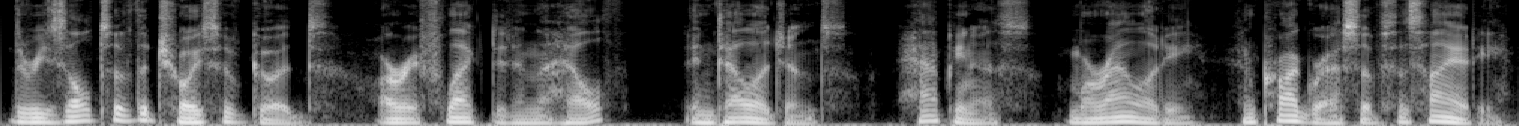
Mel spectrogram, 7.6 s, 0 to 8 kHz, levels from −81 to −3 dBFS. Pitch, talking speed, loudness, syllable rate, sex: 95 Hz, 150 wpm, -17 LUFS, 5.7 syllables/s, male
